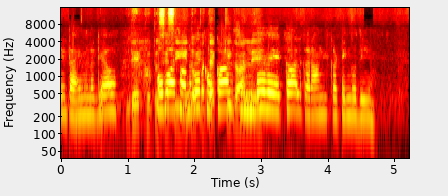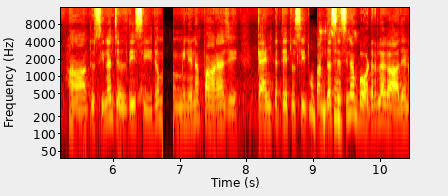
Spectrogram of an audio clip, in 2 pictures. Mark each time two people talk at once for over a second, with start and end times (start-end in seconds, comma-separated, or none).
1.1-3.0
